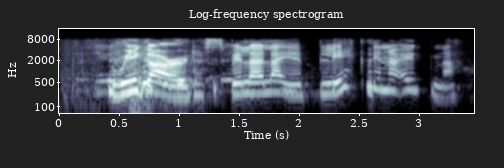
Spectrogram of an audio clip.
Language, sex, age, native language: Icelandic, female, 13, Icelandic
